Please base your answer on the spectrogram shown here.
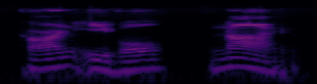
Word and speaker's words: Karn Evil 9: The Carnival is spelled Karn. That's the first word, and the second word is evil, Evil. Carnival 9. That's the name of the song. Carnival is a play on Carnival.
